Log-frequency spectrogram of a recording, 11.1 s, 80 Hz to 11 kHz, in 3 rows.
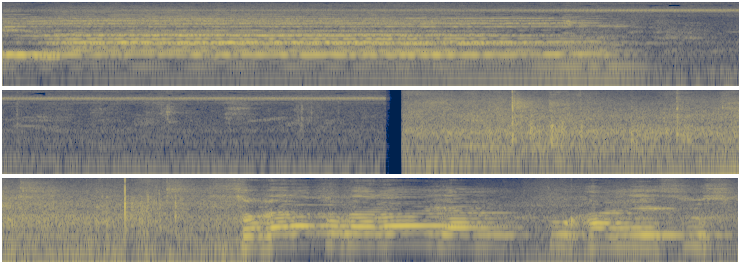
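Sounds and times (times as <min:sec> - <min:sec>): night insects chirring: 0:00.0 - 0:05.6.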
